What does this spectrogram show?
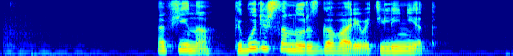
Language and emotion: Russian, angry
